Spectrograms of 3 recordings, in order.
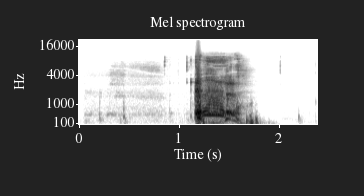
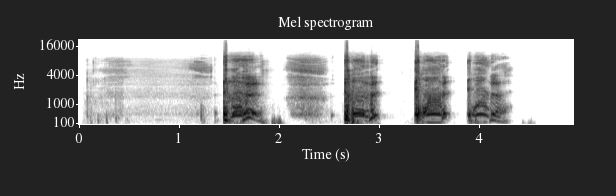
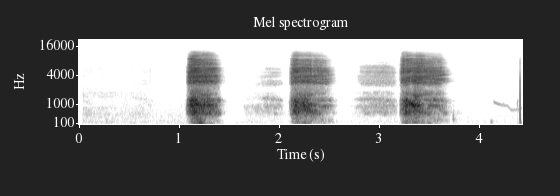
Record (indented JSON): {
  "cough_length": "2.4 s",
  "cough_amplitude": 32768,
  "cough_signal_mean_std_ratio": 0.34,
  "three_cough_length": "4.9 s",
  "three_cough_amplitude": 32768,
  "three_cough_signal_mean_std_ratio": 0.42,
  "exhalation_length": "4.4 s",
  "exhalation_amplitude": 26062,
  "exhalation_signal_mean_std_ratio": 0.39,
  "survey_phase": "beta (2021-08-13 to 2022-03-07)",
  "age": "45-64",
  "gender": "Male",
  "wearing_mask": "No",
  "symptom_cough_any": true,
  "symptom_runny_or_blocked_nose": true,
  "symptom_sore_throat": true,
  "symptom_fatigue": true,
  "symptom_headache": true,
  "symptom_other": true,
  "symptom_onset": "4 days",
  "smoker_status": "Ex-smoker",
  "respiratory_condition_asthma": false,
  "respiratory_condition_other": false,
  "recruitment_source": "Test and Trace",
  "submission_delay": "2 days",
  "covid_test_result": "Positive",
  "covid_test_method": "RT-qPCR",
  "covid_ct_value": 22.4,
  "covid_ct_gene": "ORF1ab gene"
}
